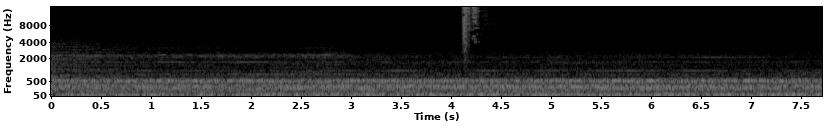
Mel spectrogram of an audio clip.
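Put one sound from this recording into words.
A teleporter portal hums with a low, steady swirling drone.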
